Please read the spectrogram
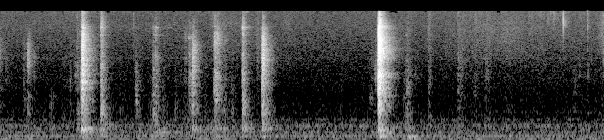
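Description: Handling on a padded chiropractic table as hands work over a patient's back: a scatter of light clicks and taps, with one sharper click just before four seconds in, over a faint room hum.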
